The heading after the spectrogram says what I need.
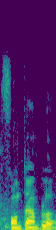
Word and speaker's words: Fontainebleau: Tomorrow morning I'm leaving for Fontainebleau, is that it? How do you say it? Fontainebleau, yeah.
